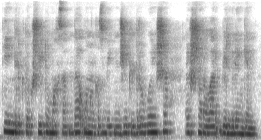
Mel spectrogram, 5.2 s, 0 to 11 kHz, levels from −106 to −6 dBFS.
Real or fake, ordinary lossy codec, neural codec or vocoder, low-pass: real; none; none; none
